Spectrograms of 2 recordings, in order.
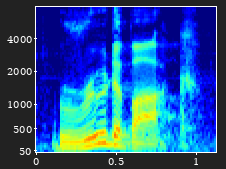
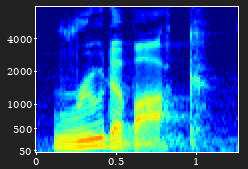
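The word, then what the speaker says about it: roodebok: i s t i c narcissistic that's correct rabach may I have the language of origin this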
